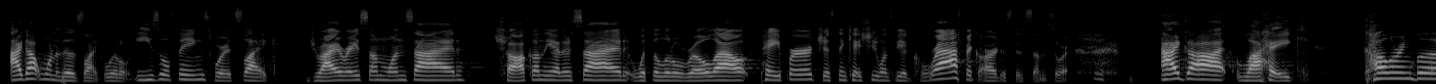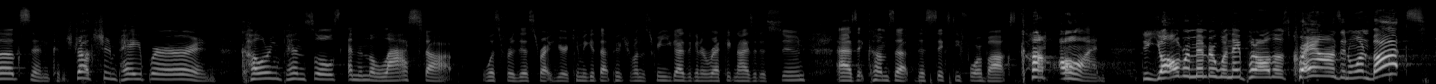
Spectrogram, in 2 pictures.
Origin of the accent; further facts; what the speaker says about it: Houston, Texas, United States; I'm from Houston, H-Town, the realest.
